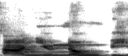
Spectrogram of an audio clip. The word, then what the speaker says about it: Anunoby: Lawrence Cheng sends Anunoby. That's right. That's how we pronounce it.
